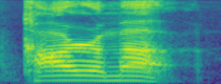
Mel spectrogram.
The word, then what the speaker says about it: karma: They sound very much the same if you don't pronounce that r in karma clearly. One is kama, which means desire or lust, and the other is karma, which means work, action, and so on.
